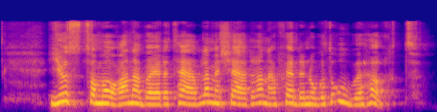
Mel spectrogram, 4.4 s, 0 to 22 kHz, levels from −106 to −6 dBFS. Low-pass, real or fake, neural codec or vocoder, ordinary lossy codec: 10.8 kHz; fake; codec, 24 kHz, 3.1 kbps, DualCodec; AAC, 48 kbps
